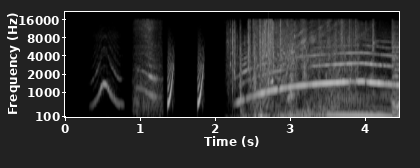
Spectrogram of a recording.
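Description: Cartoon sound effects: a quick rise-and-fall whistle, then two short upward zips. About two seconds in comes a loud noisy swoosh carrying a siren-like wail that rises slowly until near the end.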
